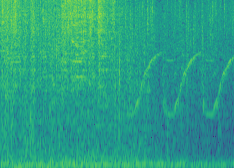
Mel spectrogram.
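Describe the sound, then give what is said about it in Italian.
Heavy, bomb-like explosions form a loud, continuous low rumble of booming throughout. Three rising whistle-like tones sound over the rumble near the end. “Cos'è stato? Sembravano bombe!”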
